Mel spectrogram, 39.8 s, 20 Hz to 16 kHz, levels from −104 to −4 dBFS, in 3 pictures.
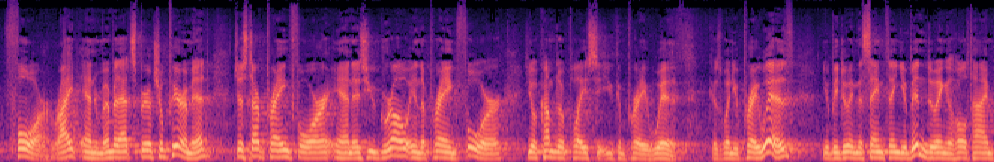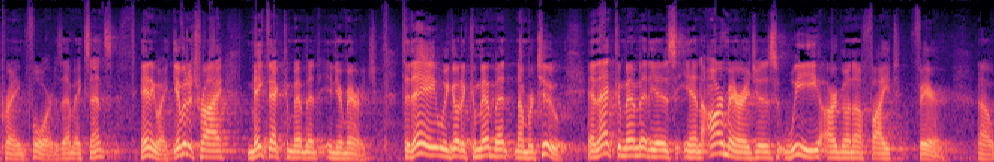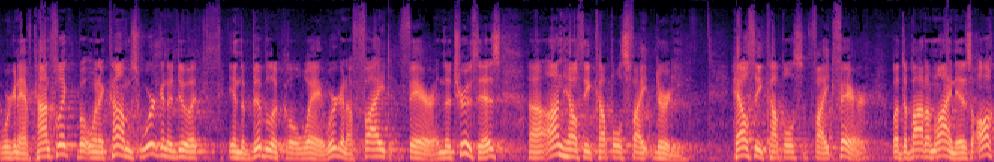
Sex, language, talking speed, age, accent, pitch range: male, English, 190 wpm, 50-69, American, 125-155 Hz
